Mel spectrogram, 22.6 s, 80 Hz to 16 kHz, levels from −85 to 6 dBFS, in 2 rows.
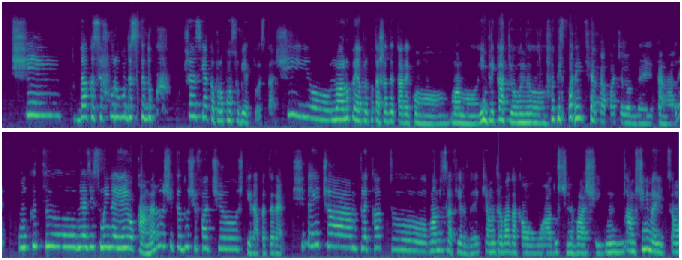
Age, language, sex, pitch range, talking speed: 20-39, Romanian, female, 205-310 Hz, 175 wpm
